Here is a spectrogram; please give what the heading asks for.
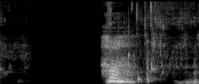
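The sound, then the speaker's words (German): Water poured into a container, a sudden splashing rush that starts after about a second of near silence and continues steadily to the end. “So, jetzt machen wir mal ein bisschen Wasser hier rein.”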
